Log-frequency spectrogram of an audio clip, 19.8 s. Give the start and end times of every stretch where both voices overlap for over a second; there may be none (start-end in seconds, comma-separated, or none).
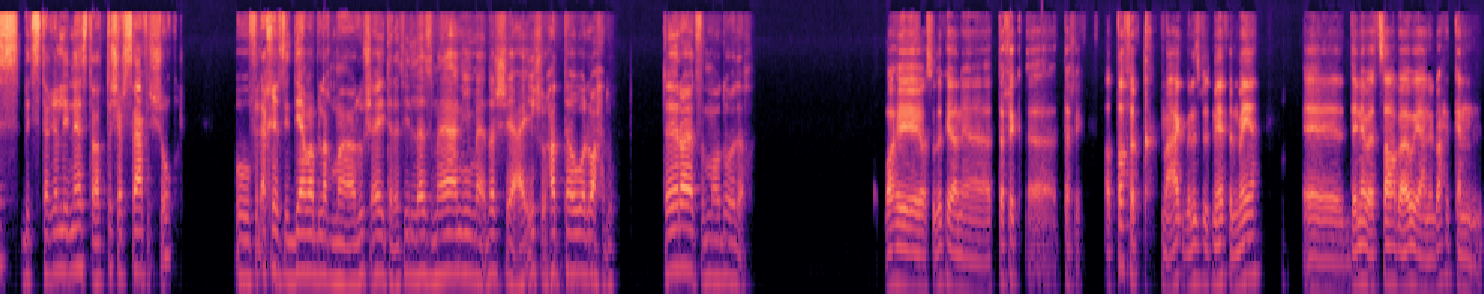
none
